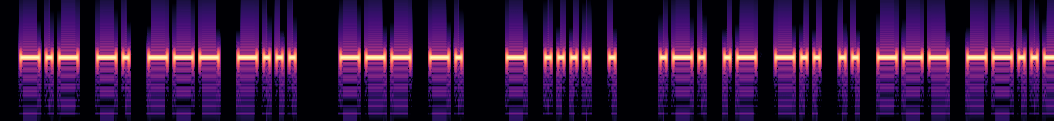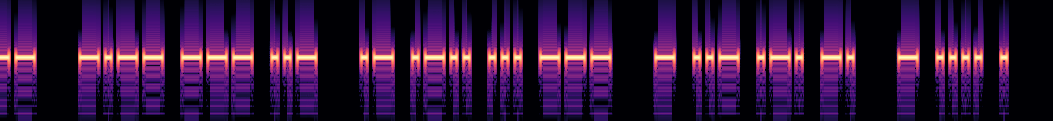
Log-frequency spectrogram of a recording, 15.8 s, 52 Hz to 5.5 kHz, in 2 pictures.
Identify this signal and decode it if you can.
Morse code, heard as a keyed tone, about 25 wpm, 600 Hz. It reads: KNOB ON THE RADIO, YOU ALSO TURN THE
